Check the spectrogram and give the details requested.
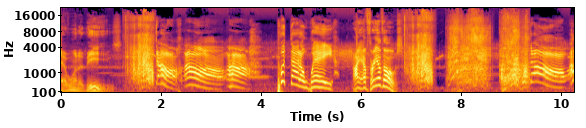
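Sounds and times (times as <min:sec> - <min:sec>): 
speech: 0:00.0 - 0:01.2, 0:02.0 - 0:03.6, 0:04.6 - 0:07.0
clothing zippers being zipped up: 0:01.3 - 0:01.9, 0:06.9 - 0:09.4.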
